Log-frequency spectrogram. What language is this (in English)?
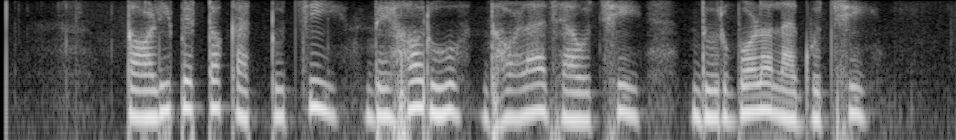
Odia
